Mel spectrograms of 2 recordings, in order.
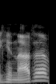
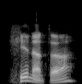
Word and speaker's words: Hinata: get about the pronunciation i would say hinata but it's apparently hinata i think yeah so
